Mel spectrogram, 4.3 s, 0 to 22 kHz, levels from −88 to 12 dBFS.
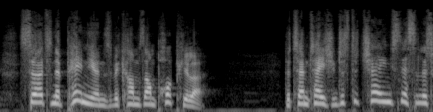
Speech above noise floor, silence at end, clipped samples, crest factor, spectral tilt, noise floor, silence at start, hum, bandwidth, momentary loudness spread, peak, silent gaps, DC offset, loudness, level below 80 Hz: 37 dB; 0 s; under 0.1%; 18 dB; -4.5 dB/octave; -59 dBFS; 0.2 s; none; 16 kHz; 6 LU; -6 dBFS; none; under 0.1%; -23 LUFS; -56 dBFS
